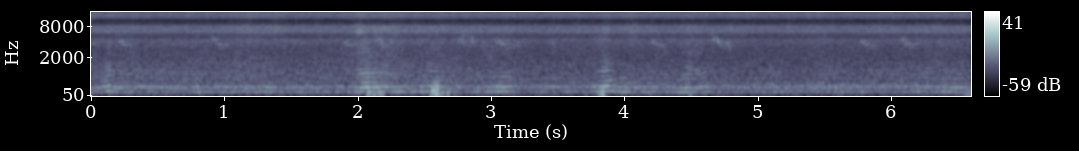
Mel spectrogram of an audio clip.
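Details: Western honey bees giving a steady buzzing drone, interrupted around the middle by several dull thumps or taps roughly half a second apart, after which the even hum continues.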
